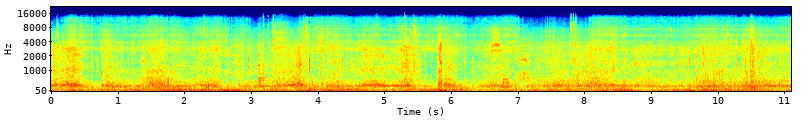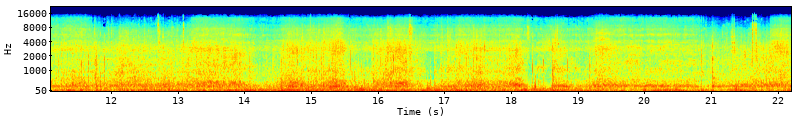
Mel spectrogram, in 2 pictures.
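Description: Wind buffets loudly as a bike rides fast.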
